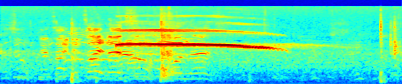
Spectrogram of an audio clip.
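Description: Players shouting on a football training pitch, then a long whistle blast of about a second and a half whose pitch sags as it stops. A football is kicked just before the whistle and once more near the end.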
